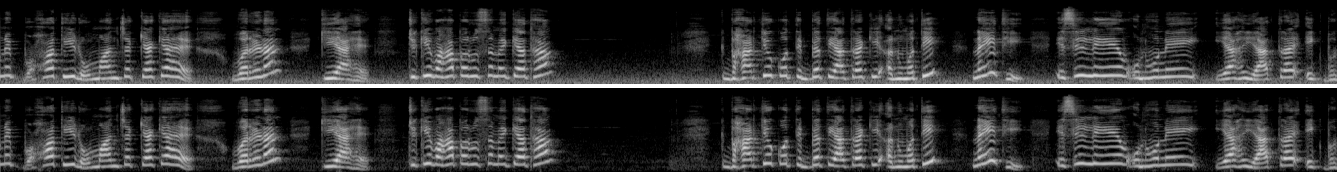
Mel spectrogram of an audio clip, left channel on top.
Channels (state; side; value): noise; left; rumble, 21 dB below the sound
